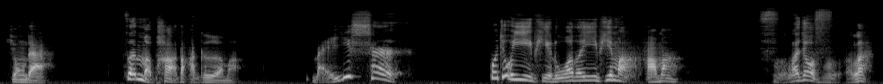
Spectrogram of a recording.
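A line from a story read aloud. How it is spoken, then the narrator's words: Cheerful, laughing. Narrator (Chinese): 金志来还是笑呵呵的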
